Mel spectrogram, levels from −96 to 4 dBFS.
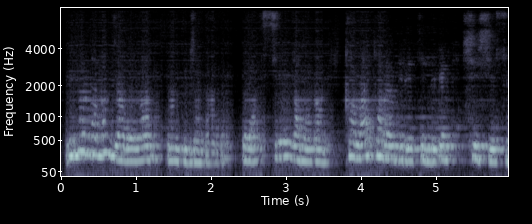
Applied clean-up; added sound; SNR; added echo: neural separator model SepFormer DNS4.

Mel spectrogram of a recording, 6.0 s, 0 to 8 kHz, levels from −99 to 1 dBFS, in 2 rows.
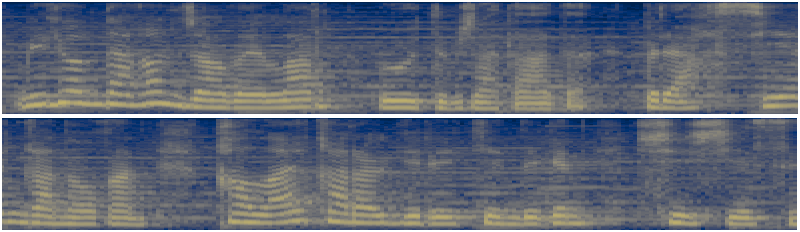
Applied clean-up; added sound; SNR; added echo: none; none; none; none.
